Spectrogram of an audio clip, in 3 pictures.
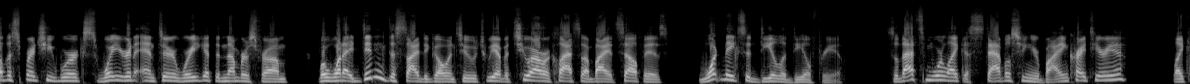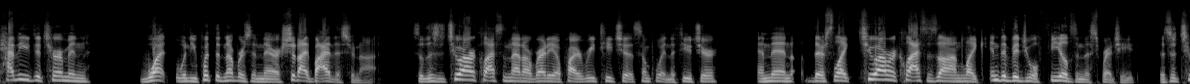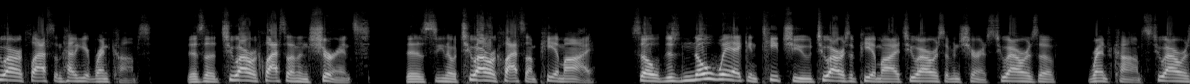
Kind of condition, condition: setting, live audience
